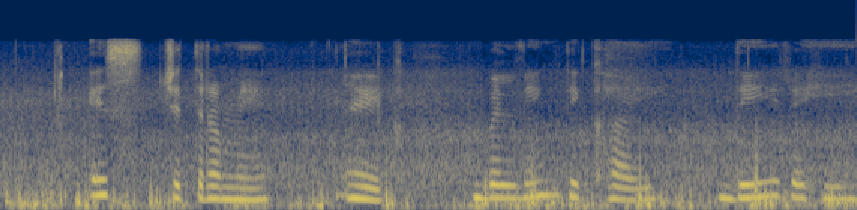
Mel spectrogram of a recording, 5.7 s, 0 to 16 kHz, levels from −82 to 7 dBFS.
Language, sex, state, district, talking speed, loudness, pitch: Hindi, female, Madhya Pradesh, Dhar, 85 wpm, -14 LUFS, 205 Hz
